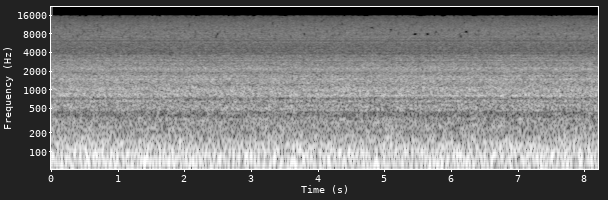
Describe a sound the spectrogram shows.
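Jet engines hum steadily with a low, constant rumble.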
